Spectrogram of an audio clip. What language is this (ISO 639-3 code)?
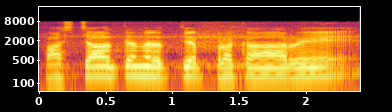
san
